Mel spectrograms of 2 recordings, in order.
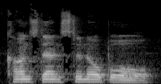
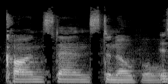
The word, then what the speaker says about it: Constantinople: It takes place in Constantinople. I said that wrong. – Constantinople.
